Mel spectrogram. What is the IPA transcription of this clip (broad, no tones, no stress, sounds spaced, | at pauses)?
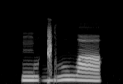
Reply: ŋ u ɡ͡ǁ u w ɑ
